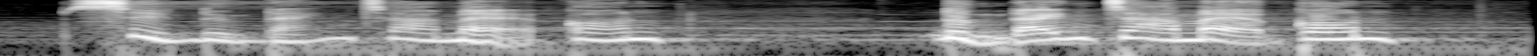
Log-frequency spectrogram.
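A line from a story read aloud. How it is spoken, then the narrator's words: Children crying, pleading. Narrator (Vietnamese): Hai đứa bé chịu không nổi, khóc lóc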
